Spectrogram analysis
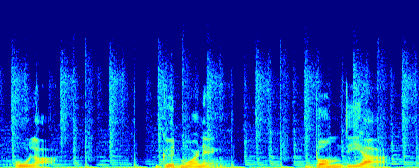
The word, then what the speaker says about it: Olá: Pronounced ola.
